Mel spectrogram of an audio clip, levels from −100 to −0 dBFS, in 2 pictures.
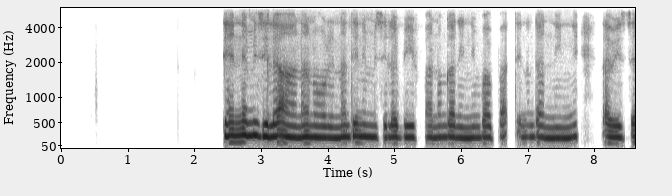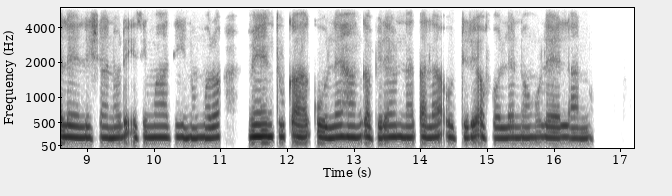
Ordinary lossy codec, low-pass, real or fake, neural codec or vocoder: Opus, 24 kbps; 5.4 kHz; real; none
